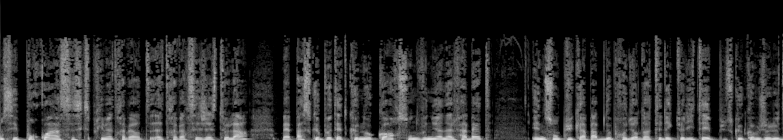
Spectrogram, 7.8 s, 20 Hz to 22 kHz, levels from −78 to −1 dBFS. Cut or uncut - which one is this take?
uncut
